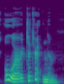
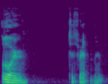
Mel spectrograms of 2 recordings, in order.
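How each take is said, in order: First: It is said in a happy tone. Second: It is said in a threatening tone.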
